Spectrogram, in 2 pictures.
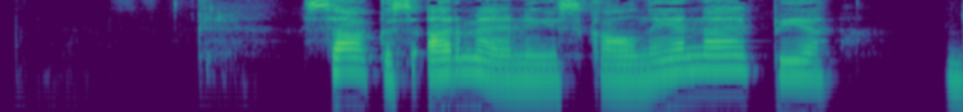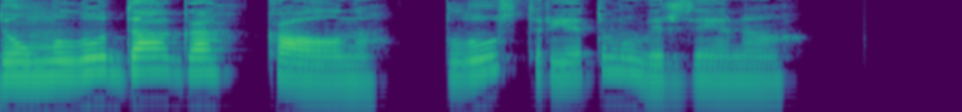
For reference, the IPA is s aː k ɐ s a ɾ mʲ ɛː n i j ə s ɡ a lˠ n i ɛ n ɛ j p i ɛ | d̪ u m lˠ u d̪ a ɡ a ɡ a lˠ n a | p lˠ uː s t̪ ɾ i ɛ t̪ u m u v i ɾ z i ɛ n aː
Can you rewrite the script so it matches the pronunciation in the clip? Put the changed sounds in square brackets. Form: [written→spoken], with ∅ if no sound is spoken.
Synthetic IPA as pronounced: s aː k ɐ s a ɾ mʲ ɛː n i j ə s [ɡ→k] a lˠ n i ɛ n [ɛ→a] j p i ɛ | d̪ u m lˠ u d̪ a ɡ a [ɡ→k] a lˠ n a | p lˠ uː s t̪ ɾ i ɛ t̪ u m u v i ɾ z i ɛ n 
